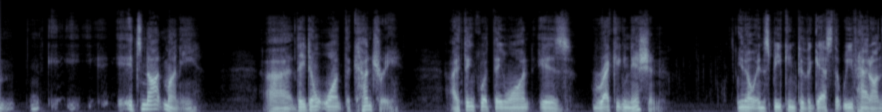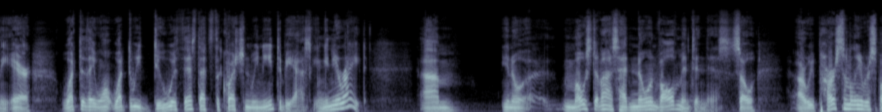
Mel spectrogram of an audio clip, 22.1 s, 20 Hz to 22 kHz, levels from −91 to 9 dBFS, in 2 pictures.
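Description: A speech recording with no technical fault anywhere in the signal.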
